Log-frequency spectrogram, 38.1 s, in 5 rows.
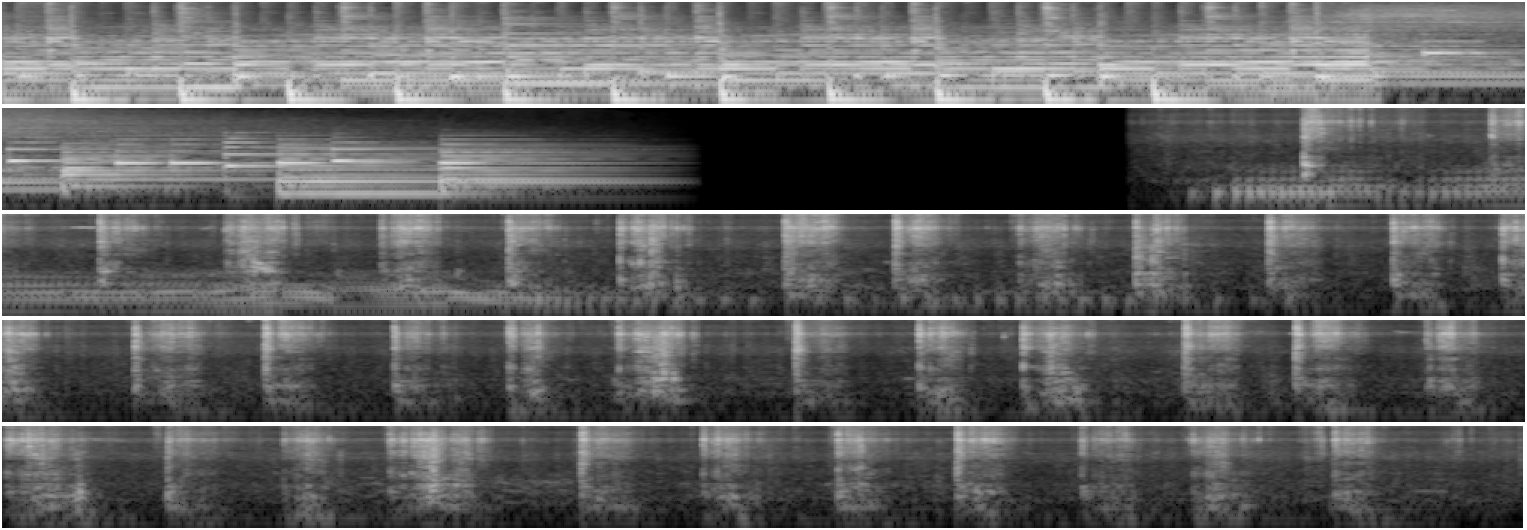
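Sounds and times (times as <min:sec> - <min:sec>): corn kernels rattling in pan: 0:13.4 - 0:38.0
spatula scraping metal wok: 0:14.1 - 0:37.7.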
